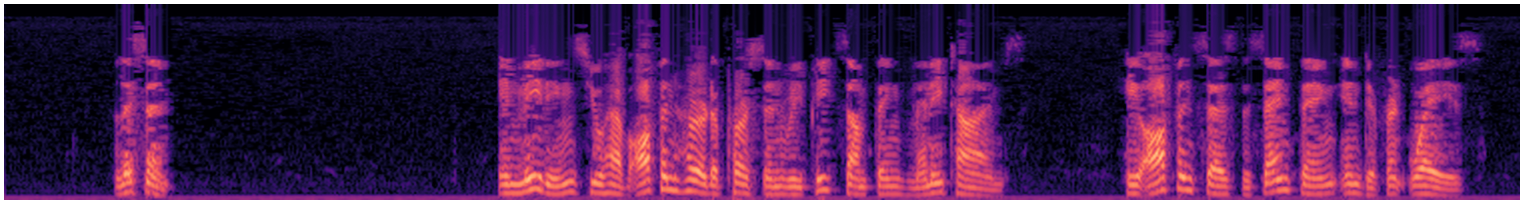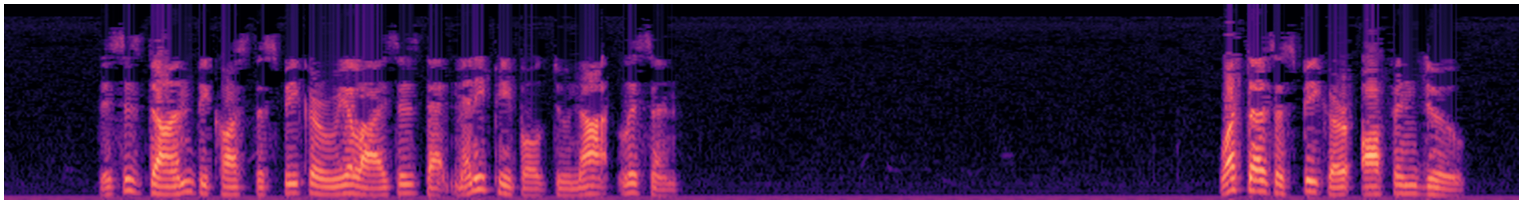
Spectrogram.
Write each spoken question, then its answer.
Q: What does a speaker often do?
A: He repeats something.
